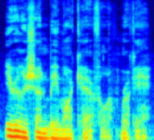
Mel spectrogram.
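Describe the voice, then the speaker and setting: A man playing a veteran vampire hunter in a slow-burn audio roleplay, intense and commanding, with deliberate, often breathy delivery and a gravelly voice. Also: low voice, darkish tone, a little hiss or hum, close to an everyday voice. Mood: soothing, intimate.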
